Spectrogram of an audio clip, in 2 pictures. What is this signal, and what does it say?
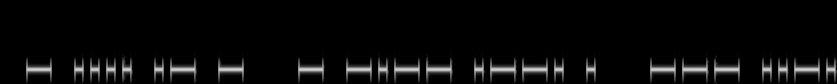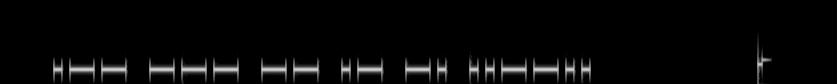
Morse code, heard as a keyed tone, about 15 wpm, 700 Hz. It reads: THAT TYPE OF WOMAN?
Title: Sentences from Top 1000 Words - Review Part 3 - 15wpm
